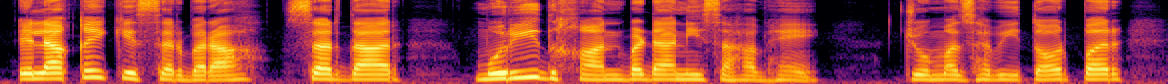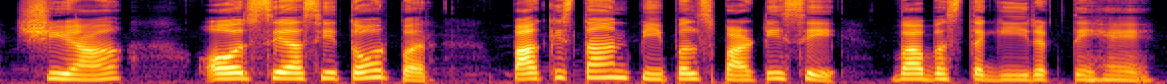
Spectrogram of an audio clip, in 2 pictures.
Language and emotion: Urdu, neutral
